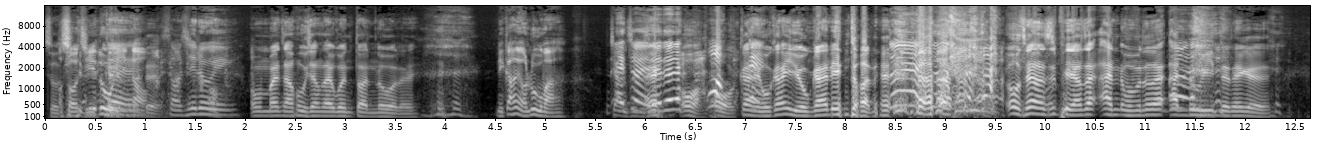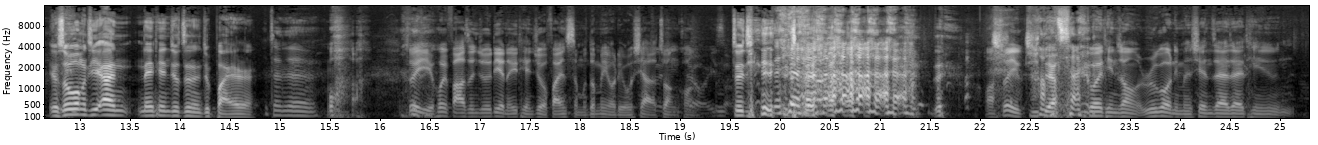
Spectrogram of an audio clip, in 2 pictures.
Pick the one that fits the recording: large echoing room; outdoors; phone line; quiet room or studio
outdoors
